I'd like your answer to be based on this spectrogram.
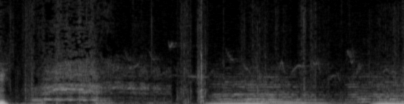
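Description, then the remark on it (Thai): The priest Ruhaka's finely decorated horse whinnies loudly with a long, wavering neigh, and hooves clop along beneath it in an uneven rhythm as it is walked around to be shown off. “เมื่อมีข่าวปุโรหิตรุหกะได้ม้าต้นทรงเครื่องสวยงามมาใช้ทุกวันจึงมีผู้คนมารอชมม้านั้นตลอดเส้นทางที่ปุโรหิตใช้สัญจร”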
